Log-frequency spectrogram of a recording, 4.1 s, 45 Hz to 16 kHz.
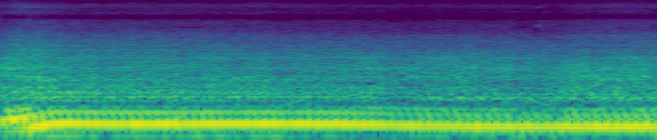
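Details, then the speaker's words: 1988 OBS truck after new ignition module, cap and rotor, warmed up: uneven, loping idle with irregular low thump three to four times a second; misfire persists, so the cause lies elsewhere. "Hoping as it warmed up it would clear up a little bit, but it sounds just as unhappy as it normally does. So taking it that none of that was actually our issue, we got something else going on,"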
